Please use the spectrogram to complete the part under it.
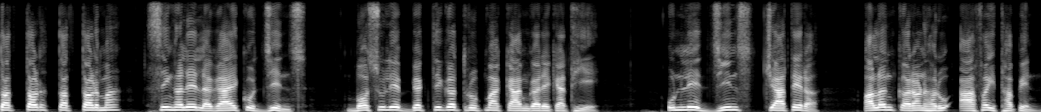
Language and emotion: Nepali, neutral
